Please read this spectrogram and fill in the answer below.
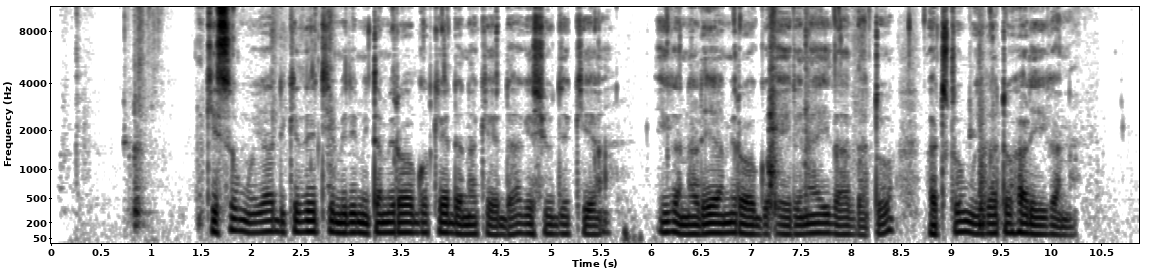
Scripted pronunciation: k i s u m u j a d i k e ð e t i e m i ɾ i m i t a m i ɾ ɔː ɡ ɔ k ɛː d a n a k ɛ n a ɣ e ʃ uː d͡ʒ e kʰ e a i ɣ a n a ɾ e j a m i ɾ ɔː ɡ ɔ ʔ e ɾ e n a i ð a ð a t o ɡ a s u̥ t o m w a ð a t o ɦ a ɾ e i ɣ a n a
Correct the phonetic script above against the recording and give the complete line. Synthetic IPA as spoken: k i s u m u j a d i k e ð e t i e m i ɾ i m i t a m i ɾ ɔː ɡ ɔ k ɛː d a n a k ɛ d a ɣ e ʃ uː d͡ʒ e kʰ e a i ɣ a n a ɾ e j a m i ɾ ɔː ɡ ɔ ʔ e ɾ e n a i ð a ð a t o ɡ a t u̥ t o m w i ð a t o ɦ a ɾ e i ɣ a n a

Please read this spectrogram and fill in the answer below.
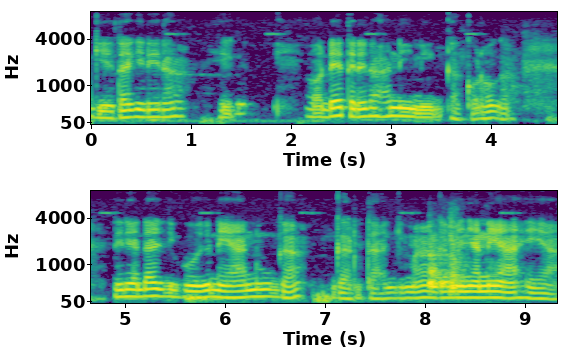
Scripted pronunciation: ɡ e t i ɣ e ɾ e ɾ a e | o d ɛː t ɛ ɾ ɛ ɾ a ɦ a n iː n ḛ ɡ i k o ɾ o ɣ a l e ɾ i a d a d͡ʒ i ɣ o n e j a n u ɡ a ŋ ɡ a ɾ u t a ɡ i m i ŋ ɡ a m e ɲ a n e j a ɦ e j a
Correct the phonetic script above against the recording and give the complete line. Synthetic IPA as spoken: ɡ e t a ɣ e ɾ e ɾ a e | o d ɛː t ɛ ɾ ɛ ɾ a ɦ a n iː n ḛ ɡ a k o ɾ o ɣ a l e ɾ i a d a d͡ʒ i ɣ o n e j a n u ɡ a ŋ ɡ a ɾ u t a ɡ i m a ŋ ɡ a m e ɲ a n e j a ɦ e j a

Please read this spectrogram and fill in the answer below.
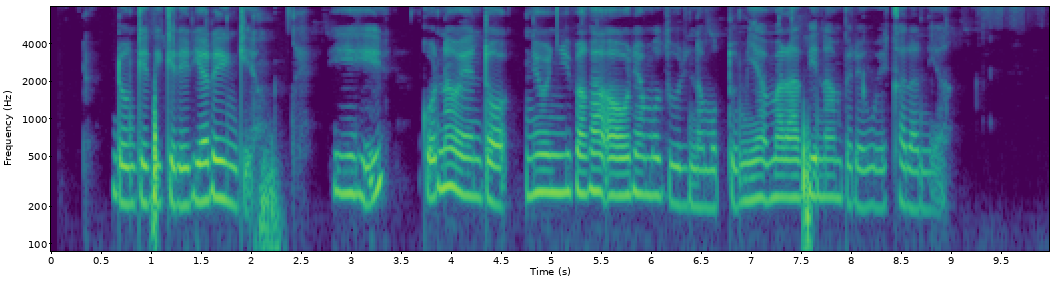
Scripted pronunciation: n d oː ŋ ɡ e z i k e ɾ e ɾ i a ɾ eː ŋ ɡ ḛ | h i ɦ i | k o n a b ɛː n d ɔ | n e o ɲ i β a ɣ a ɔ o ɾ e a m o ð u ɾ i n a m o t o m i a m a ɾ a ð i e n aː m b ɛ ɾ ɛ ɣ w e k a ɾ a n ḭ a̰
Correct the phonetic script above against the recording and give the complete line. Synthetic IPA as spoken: n d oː ŋ ɡ e ð i k e ɾ e ɾ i a ɾ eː ŋ ɡ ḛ | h i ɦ i | k o n a w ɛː n d ɔ | n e o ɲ i β a ɣ a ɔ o ɾ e a m o ð u ɾ i n a m o t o m i a m a ɾ a ð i e n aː m b ɛ ɾ ɛ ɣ w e k a ɾ a n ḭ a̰

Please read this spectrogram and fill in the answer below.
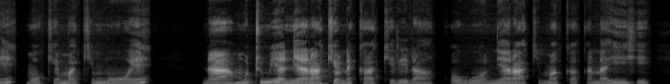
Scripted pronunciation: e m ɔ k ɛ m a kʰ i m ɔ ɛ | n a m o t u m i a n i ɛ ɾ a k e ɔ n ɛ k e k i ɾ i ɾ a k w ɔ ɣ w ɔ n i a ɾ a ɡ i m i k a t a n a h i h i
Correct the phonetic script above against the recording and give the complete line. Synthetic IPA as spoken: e m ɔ k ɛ m a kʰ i m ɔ ɛ | n a m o t u m i a n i a ɾ a k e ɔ n ɛ k a k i ɾ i ɾ a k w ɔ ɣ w ɔ n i a ɾ a k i m a k a k a n a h i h i

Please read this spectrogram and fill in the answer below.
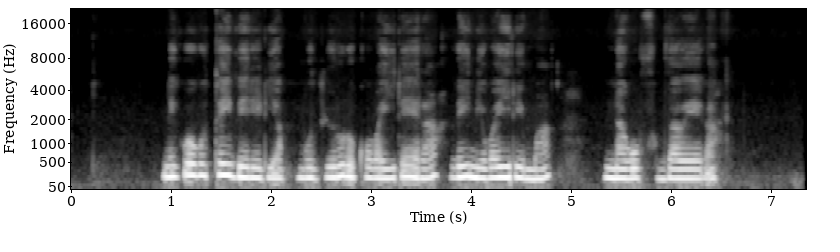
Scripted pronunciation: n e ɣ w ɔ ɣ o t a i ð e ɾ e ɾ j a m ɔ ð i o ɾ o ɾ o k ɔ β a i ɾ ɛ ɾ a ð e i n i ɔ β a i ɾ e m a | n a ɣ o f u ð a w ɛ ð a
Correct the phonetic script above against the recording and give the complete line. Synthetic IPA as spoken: n e ɣ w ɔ ɣ o t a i ð e ɾ e ɾ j a m o ð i o ɾ o ɾ o k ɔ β a i ɾ ɛ ɾ a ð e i n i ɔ β a i ɾ e m a | n a ɣ o f u ð a w ɛ ɣ a

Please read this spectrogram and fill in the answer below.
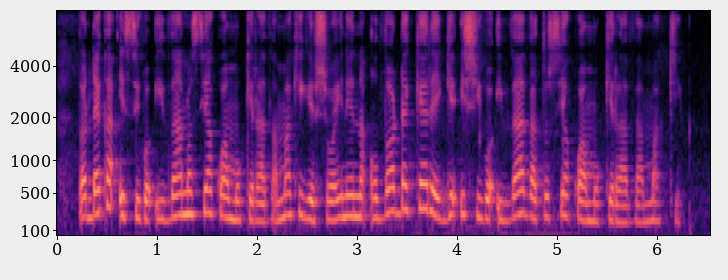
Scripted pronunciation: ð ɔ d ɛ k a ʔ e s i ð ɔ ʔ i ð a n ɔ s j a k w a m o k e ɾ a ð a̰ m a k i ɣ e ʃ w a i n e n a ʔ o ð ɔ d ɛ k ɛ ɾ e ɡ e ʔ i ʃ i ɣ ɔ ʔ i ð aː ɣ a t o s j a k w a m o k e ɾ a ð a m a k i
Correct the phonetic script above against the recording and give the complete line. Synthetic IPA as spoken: ð ɔ d ɛ k a ʔ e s i ɣ ɔ ʔ i ð a n ɔ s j a k w a m o k e ɾ a ð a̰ m a k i ɣ e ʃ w a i n e n a ʔ o ð ɔ d ɛ k ɛ ɾ e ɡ e ʔ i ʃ i ɣ ɔ ʔ i ð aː ð a t o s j a k w a m o k e ɾ a ð a m a k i

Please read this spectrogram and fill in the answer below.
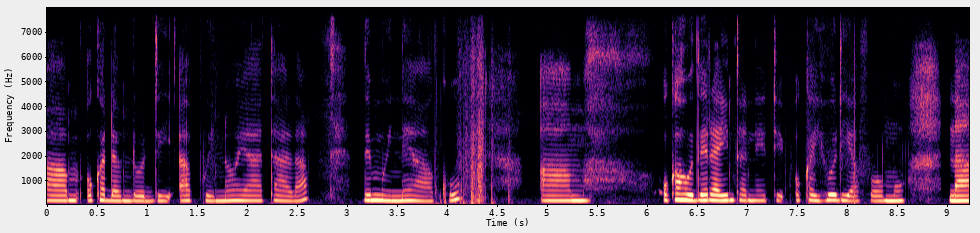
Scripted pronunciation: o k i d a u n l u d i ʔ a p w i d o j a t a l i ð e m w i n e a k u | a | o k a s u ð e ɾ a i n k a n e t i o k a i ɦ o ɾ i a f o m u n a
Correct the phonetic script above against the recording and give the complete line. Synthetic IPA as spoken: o k a d a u n l o d i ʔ a p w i n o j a t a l a ð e m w i n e a k u | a | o k a h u ð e ɾ a i n t a n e t i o k a i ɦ o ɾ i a f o m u n a

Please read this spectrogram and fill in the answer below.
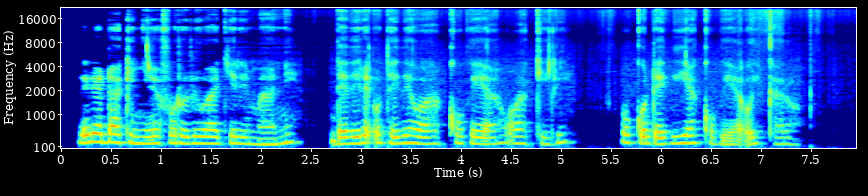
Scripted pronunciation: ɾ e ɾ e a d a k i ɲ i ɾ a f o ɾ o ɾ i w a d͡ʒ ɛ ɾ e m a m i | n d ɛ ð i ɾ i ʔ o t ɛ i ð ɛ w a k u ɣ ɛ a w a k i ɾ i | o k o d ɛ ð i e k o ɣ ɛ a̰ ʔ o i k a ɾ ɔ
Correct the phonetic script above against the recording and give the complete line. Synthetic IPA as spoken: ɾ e ɾ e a d a k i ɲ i ɾ ɛ f o ɾ o ɾ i w a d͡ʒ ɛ ɾ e m a n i | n d ɛ ð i ɾ ɛ ʔ o t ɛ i ð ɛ w a k o ɣ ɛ a w a k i ɾ i | o k o d ɛ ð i a k o ɣ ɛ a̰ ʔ o i k a ɾ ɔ

